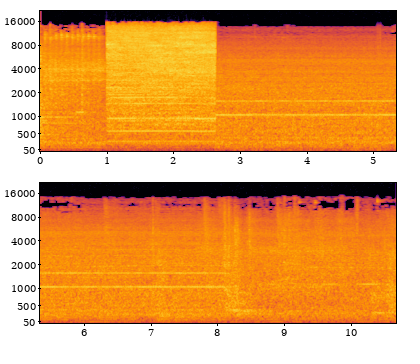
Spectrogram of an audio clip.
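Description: Assembly-plant machinery running: a loud hiss for about a second and a half shortly after the start, then a steady high-pitched whine that stops about eight seconds in, over constant shop-floor rumble.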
